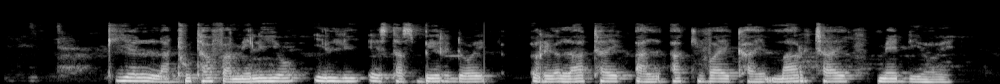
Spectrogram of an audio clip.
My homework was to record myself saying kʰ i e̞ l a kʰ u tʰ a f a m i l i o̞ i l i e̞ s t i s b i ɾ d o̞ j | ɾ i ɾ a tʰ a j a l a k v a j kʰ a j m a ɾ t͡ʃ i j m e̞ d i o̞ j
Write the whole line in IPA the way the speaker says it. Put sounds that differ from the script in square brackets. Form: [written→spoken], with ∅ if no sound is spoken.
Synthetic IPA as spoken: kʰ i e̞ [l→lː] a [kʰ→tʰ] u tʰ a f a m i l i o̞ i l i e̞ s t [i→a] s b i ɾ d o̞ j | ɾ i [ɾ→l] a tʰ a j a l a k v a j kʰ a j m a ɾ t͡ʃ [i→a] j m e̞ d i o̞ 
